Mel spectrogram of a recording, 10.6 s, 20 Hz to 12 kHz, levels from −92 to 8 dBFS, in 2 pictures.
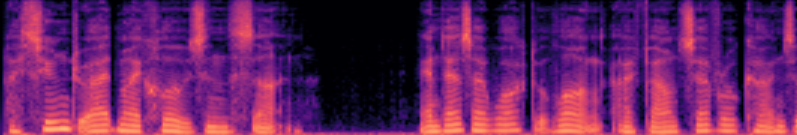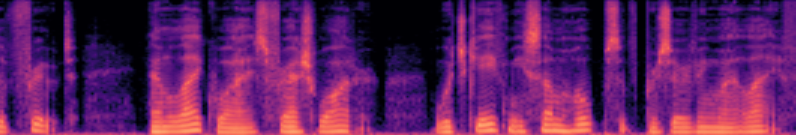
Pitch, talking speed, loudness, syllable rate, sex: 130 Hz, 180 wpm, -17 LUFS, 4.9 syllables/s, male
